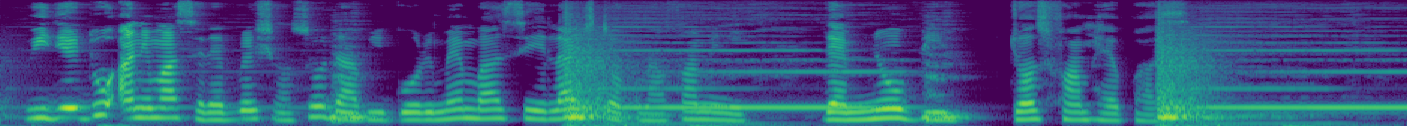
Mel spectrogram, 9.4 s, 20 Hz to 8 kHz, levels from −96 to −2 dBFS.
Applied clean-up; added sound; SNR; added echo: classical method log-MMSE.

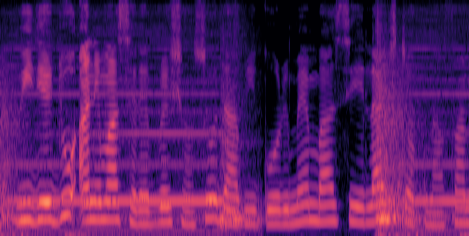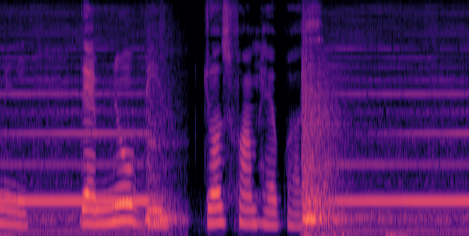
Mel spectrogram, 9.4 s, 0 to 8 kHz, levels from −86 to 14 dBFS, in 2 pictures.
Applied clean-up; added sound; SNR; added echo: none; Mechanisms; 3 dB; none.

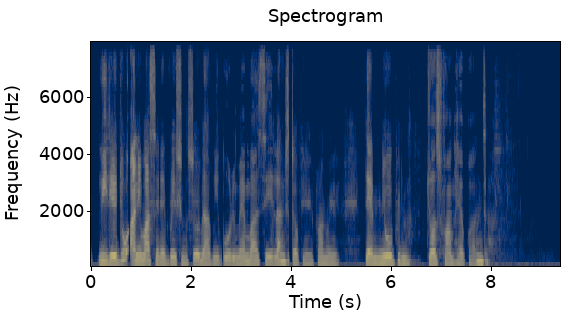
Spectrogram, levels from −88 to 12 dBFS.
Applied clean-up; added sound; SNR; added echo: neural diffusion model UNIVERSE++.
